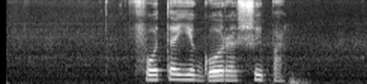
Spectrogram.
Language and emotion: Russian, neutral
